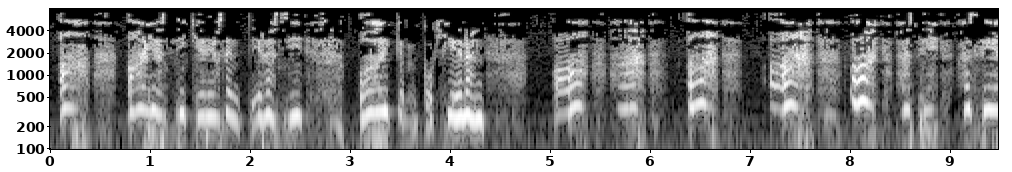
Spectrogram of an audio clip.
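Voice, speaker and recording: Reader puts on a high, breathy aroused woman, moaning pleas, dull dry audio. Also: darkish tone.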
